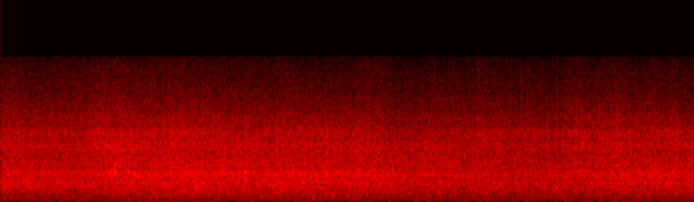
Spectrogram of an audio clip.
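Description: Rice and chickpeas sizzling steadily in a hot nonstick frying pan as they are stirred with a silicone spatula.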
